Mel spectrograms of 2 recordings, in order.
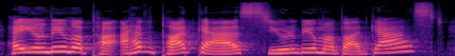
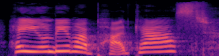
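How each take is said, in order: First: Higher, offhand careless ask; mock lazy pitch. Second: Higher, breezy, careless ask; mock lazy pitch. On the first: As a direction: parody a lazy cold message. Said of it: "That's literally how it's like". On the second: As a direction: toss off the lazy cold pitch. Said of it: "that just makes me laugh saying it like that".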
